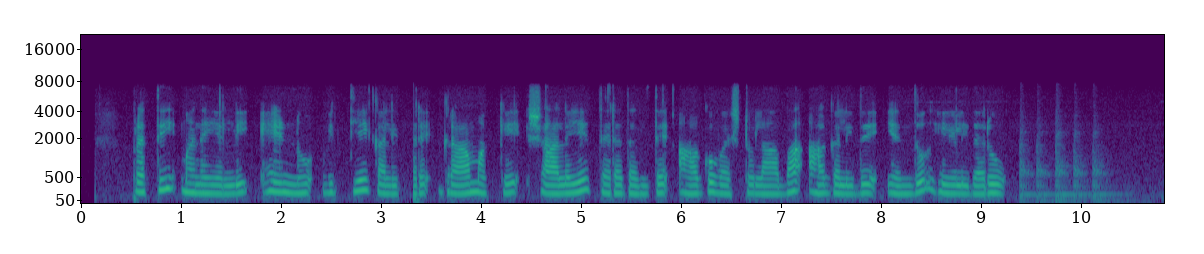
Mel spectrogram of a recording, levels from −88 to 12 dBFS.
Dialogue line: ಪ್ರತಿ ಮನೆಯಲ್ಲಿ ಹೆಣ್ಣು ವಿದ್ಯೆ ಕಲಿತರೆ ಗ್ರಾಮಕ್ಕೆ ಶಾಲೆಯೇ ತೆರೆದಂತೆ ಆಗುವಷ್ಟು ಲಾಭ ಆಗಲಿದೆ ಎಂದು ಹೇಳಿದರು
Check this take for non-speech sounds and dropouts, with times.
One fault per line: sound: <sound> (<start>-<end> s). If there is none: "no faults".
sound: dropout (3.2-3.3 s)
sound: thud (9.4-10.8 s)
